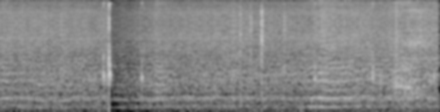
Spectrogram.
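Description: Honey bee swarm buzzing close up: a steady hum. There is a brief knock about a second in.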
